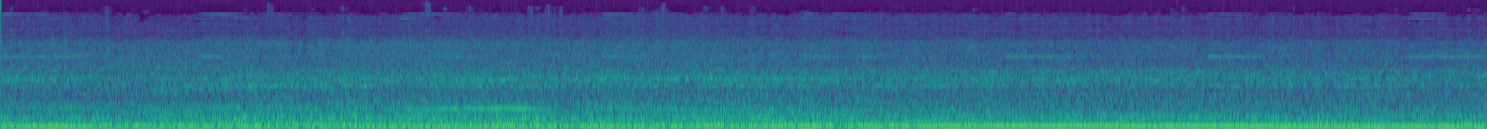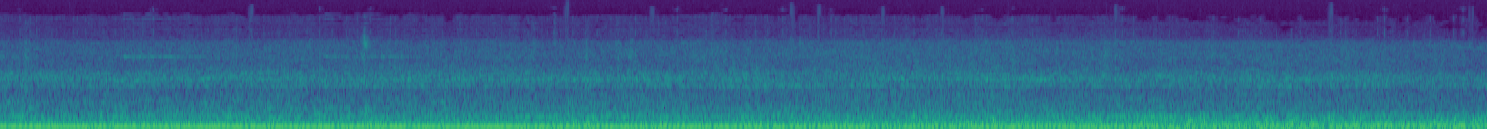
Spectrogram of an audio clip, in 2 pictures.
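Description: A car engine hums steadily from inside the car as it drives at speed.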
